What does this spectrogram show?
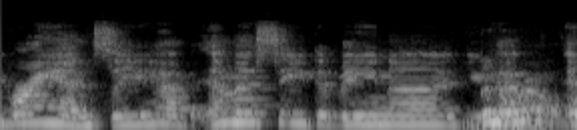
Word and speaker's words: Divina: The MSC Divina, is that how you say it?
